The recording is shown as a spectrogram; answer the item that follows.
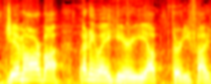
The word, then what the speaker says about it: Jim Harbaugh: Roger Goodell handed off to Jim Barba. That's not how you say his name. Jim Harbaugh.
